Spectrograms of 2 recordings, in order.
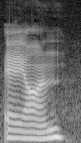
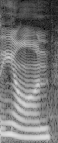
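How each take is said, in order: First: The initial a sound is pronounced. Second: The initial a sound is silent. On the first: This is how the speaker personally prefers it. "I always want to pronounce it aeon" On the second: This is how others officially say it. "they have the a as being silent"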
